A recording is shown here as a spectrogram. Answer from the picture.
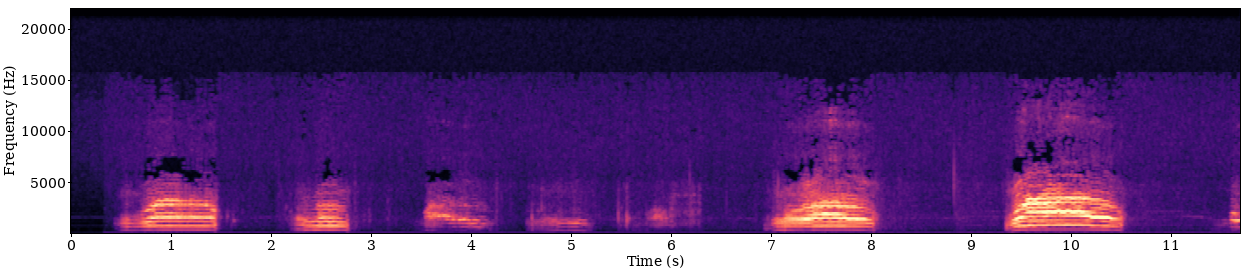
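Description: Domestic cat meowing over and over: about seven separate meows, some short and faint, with the two longest and loudest in the second half.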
